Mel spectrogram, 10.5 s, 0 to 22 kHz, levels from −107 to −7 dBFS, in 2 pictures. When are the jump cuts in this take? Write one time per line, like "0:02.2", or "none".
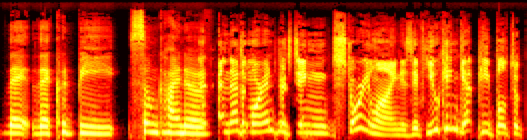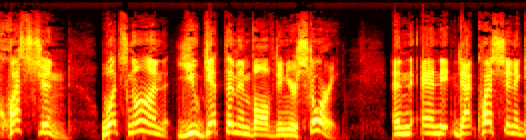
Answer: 0:02.4
0:06.5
